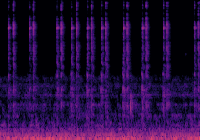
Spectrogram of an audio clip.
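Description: Rapid, irregular clicking of a computer mouse, about three or four clicks a second, as mesh faces are selected one after another.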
